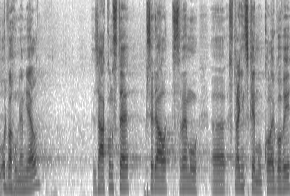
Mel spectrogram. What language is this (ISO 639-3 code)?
ces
